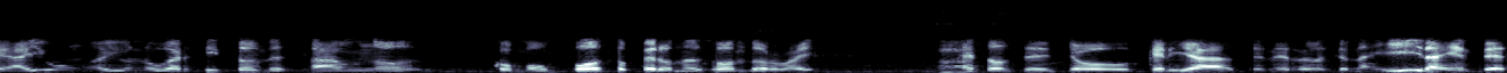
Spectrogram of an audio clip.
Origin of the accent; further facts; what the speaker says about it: El Salvador; Soy de El Salvador.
